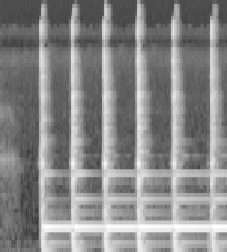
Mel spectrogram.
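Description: Six clear, chiming guitar harmonics on the A string ring one after another at an even pace, each a bell-like ping with a short sustain, close and alone.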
